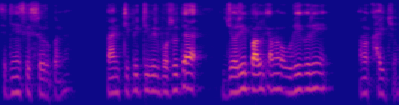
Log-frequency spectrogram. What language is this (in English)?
Odia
